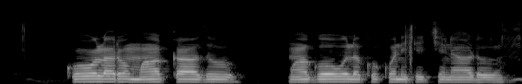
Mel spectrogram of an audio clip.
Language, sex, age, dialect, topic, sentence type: Telugu, male, 18-24, Southern, agriculture, statement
